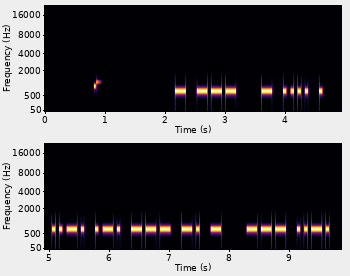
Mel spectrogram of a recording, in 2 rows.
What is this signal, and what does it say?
Morse code, heard as a keyed tone, about 20 wpm, 700 Hz. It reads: TO THE FRONT OF
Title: Sets of 5 Words 20wpm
